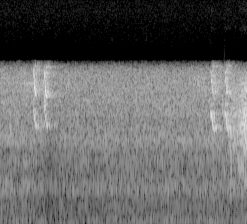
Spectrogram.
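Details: Boat-billed herons in the South American Aviary at Jacksonville Zoo give harsh, squawky notes in two quick bursts of two or three, about three seconds apart, over a steady background hiss.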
